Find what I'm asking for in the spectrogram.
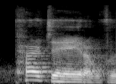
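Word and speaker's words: Target: 쇼핑 센터인 것처럼, 그 백화점인 것처럼 탈제라고 부르더라고요. 그러니까 타겟을 프랑스식으로 발음한.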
